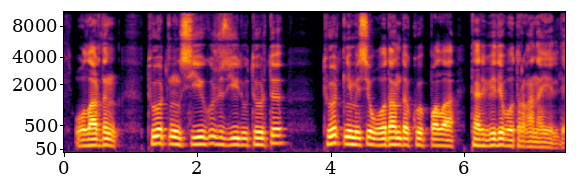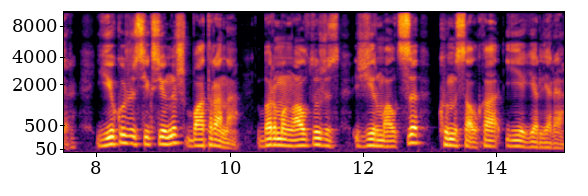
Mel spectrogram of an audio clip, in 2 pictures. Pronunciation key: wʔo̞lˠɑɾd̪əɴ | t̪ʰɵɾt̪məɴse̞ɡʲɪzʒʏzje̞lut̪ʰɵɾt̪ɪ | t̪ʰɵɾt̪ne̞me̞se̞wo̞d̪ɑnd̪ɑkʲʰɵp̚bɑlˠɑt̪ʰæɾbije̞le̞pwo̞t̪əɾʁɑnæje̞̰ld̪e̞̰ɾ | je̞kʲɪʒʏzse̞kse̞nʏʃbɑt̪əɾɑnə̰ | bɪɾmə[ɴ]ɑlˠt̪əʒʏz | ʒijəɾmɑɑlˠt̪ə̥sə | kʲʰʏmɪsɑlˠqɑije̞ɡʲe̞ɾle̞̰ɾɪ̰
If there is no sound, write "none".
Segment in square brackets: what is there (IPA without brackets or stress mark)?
ɴ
